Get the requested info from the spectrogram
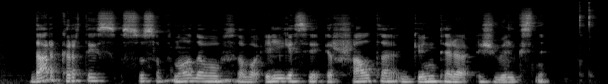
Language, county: Lithuanian, Vilnius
